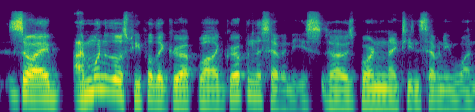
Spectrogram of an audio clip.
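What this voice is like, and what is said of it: Mild western Canadian accent. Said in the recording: “I'm a Canadian, if you can't guess by my outrageous accent... I've got the most boring of Canadian accents... middle western part of Canada, so we are the most boring accented people in the world”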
